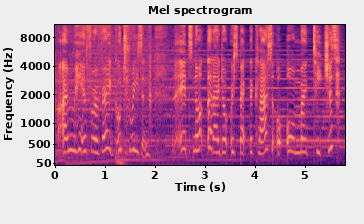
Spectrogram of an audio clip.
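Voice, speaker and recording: A woman's voice: very high-pitched, normal speed. A woman playing an earnest, easily flustered young female student in a video game, polite and hesitant as she speaks. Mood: panicked, pleading. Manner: hesitant, polite, eager to explain. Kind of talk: scripted game dialogue. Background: music.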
